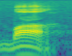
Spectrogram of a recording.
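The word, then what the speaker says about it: 八: month in mandarin chinese the pronunciation of number eight is ba this pronunciation is very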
